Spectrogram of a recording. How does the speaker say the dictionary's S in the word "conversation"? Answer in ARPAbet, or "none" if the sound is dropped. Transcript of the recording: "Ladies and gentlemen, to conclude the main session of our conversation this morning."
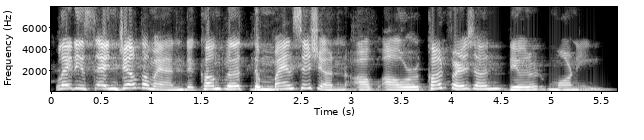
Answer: none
